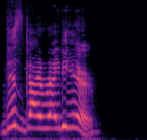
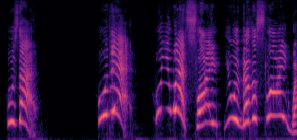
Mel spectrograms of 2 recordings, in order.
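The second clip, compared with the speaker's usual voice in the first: much higher, startled disbelief; shocked high squeak; 12 semitones higher than usual. Real, not acted. Streamer startled by another Sly, high squeak. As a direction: squeak in surprise.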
